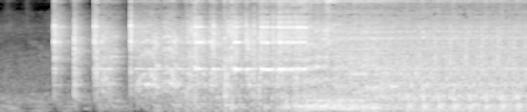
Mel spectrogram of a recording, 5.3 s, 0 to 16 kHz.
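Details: Isuzu Panther 2.5 diesel, first start after overhaul and turbo/intercooler upgrade, idle for about two weeks after assembly: cranks, catches, runs rough with a light fast tek-tek tick; valvetrain suspected not yet fully settled, warming up for oil pressure.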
